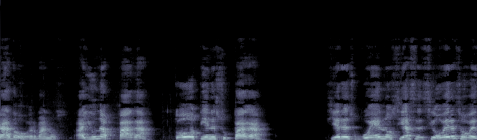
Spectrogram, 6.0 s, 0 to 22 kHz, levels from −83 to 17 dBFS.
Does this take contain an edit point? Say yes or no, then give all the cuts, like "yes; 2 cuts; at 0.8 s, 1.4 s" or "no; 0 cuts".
no; 0 cuts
